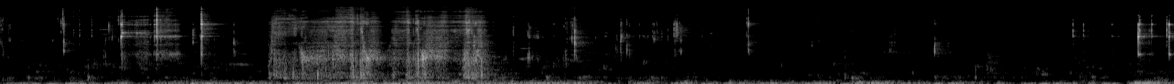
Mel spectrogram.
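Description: Someone eats plain noodles quickly, with soft wet clicks and smacks scattered throughout and one longer noisy sucking burst partway through. No talking is heard.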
